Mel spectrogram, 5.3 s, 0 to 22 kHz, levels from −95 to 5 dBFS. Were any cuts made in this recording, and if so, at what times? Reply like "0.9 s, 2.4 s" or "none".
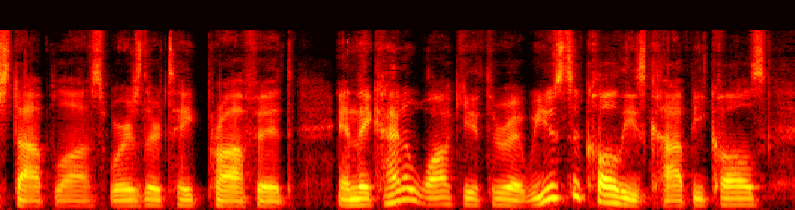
none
